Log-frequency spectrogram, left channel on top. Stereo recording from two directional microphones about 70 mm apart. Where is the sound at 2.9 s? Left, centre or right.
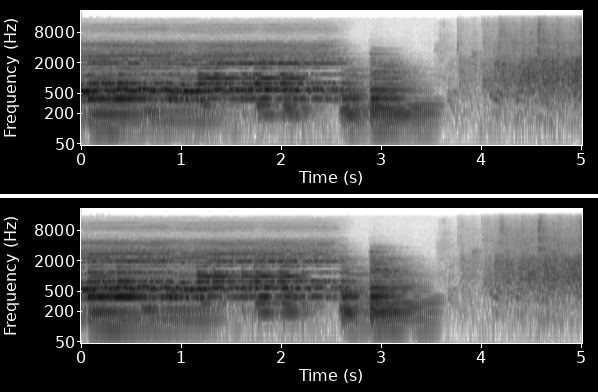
Right.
